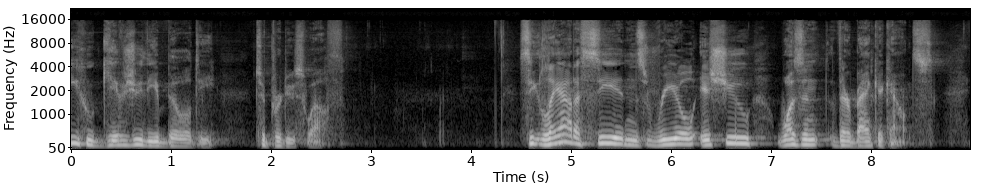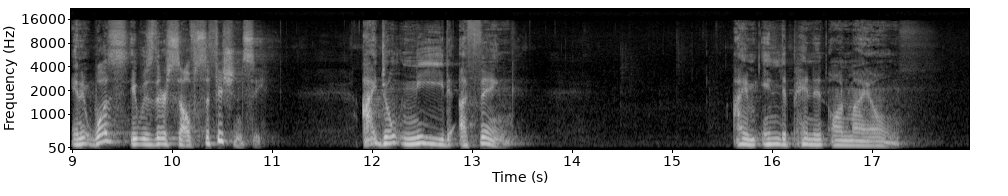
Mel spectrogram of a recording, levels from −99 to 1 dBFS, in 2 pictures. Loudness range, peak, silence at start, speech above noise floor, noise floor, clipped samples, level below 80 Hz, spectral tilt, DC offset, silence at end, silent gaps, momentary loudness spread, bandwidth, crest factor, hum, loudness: 8 LU; -8 dBFS; 0 s; 45 dB; -72 dBFS; under 0.1%; -78 dBFS; -4.5 dB/octave; under 0.1%; 0.6 s; none; 12 LU; 16.5 kHz; 20 dB; none; -28 LUFS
